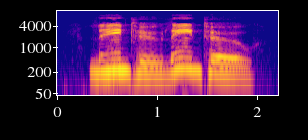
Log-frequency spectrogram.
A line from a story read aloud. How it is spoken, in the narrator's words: Penn shouted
